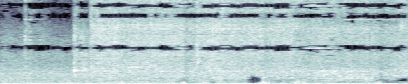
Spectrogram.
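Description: Steady road traffic noise from many cars at a bridge toll plaza, with a heavy low rumble.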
